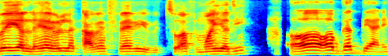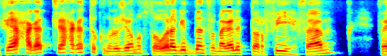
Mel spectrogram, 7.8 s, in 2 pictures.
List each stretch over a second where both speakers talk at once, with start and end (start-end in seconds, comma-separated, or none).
none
